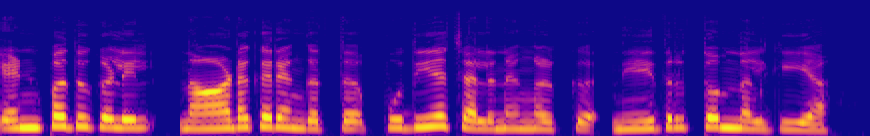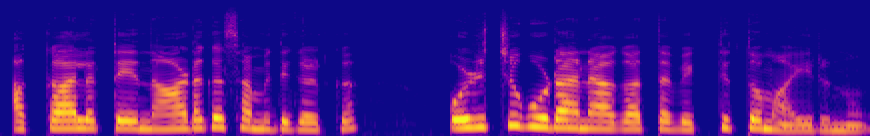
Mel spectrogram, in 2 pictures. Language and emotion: Malayalam, neutral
